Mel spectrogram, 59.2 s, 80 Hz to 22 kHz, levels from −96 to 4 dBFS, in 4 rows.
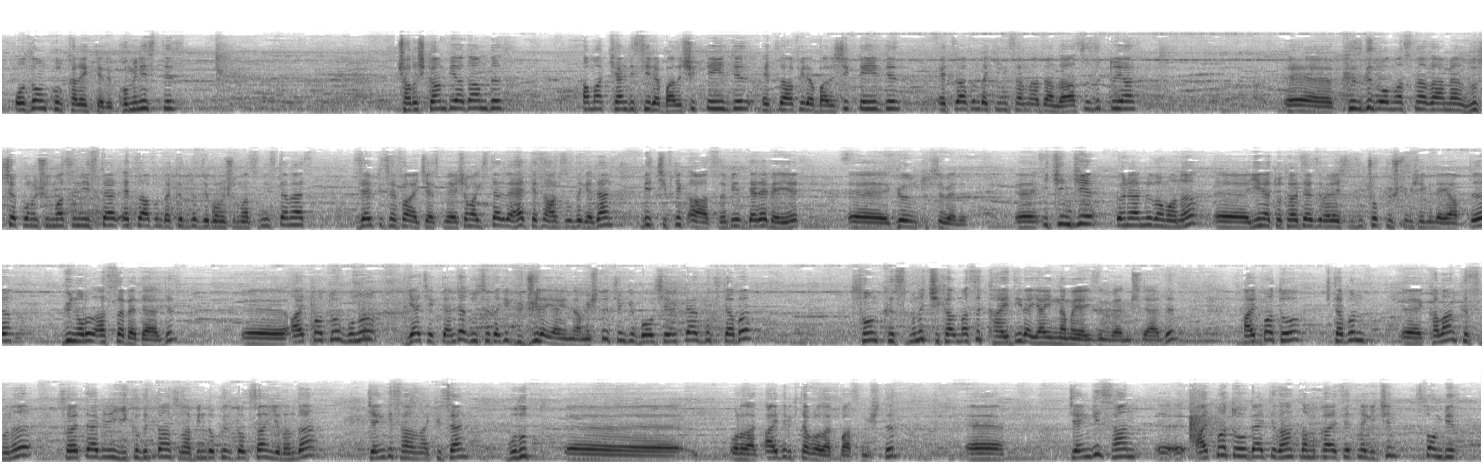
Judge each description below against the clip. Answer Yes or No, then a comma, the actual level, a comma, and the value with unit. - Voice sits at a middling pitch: No, high, 210 Hz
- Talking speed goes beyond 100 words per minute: Yes, average, 120 wpm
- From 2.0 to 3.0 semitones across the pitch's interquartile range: No, average, 3.8 semitones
